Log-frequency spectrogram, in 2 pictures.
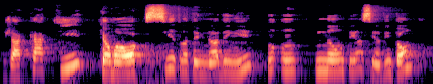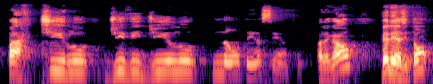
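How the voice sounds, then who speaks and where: A man with a Brazilian accent teaching a grammar lesson. He stretches out example words slowly and keeps checking in with his students. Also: sits high, mellow. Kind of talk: classroom lesson on accent rules.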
